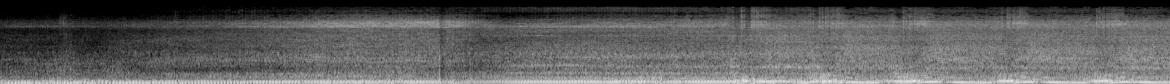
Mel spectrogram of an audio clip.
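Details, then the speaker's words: 1991 Mitsubishi Galant VR-4 with custom turbo kit (5558 Precision turbo, custom turbo manifold, E85 tune), warmed up, after cracked manifold was welded: repeated throttle blips rise and fall cleanly, no ticking or puffing; exhaust leak gone. "all right let's try this again see if I got rid of that exhaust leak [Music] that sounds way better now heck yeah"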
